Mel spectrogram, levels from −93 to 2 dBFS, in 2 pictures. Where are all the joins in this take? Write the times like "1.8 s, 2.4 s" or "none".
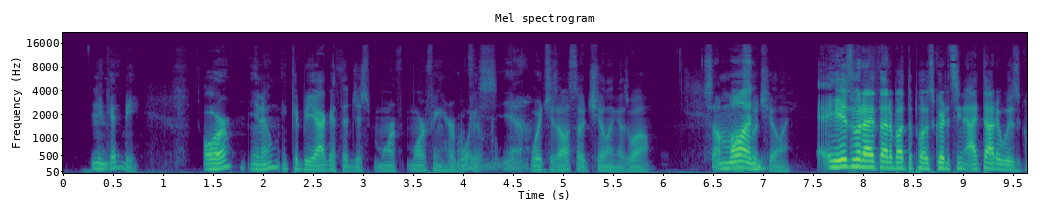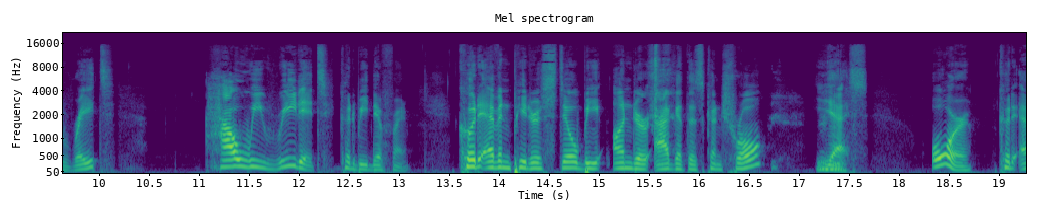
4.3 s, 7.5 s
